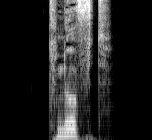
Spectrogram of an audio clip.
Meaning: inflection of knuffen: 1. second-person plural present 2. third-person singular present 3. plural imperative
- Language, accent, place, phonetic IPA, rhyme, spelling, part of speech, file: German, Germany, Berlin, [knʊft], -ʊft, knufft, verb, De-knufft.ogg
